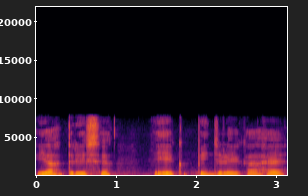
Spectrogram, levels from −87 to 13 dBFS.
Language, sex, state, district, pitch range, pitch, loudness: Hindi, male, Jharkhand, Garhwa, 100-115 Hz, 110 Hz, -18 LUFS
